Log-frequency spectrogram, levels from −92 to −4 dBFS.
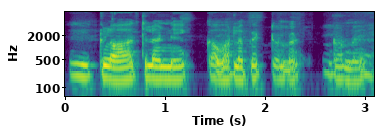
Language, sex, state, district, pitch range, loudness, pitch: Telugu, male, Andhra Pradesh, Guntur, 165-195 Hz, -18 LUFS, 175 Hz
